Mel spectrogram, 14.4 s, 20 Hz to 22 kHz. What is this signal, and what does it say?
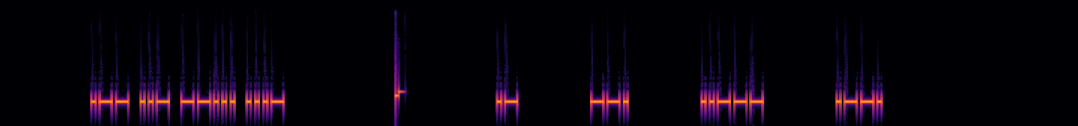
Morse code, heard as a keyed tone, about 22 wpm, spaced as for 11 wpm, 700 Hz. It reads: WU7V AG2P
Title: USA Call Signs - 4 Characters - 6x Character Spacing - 22wpm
